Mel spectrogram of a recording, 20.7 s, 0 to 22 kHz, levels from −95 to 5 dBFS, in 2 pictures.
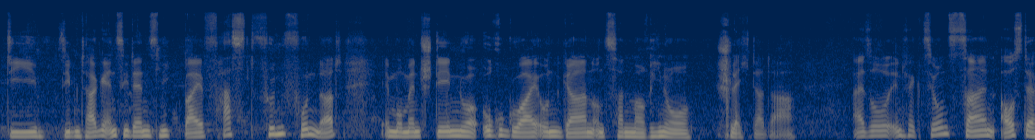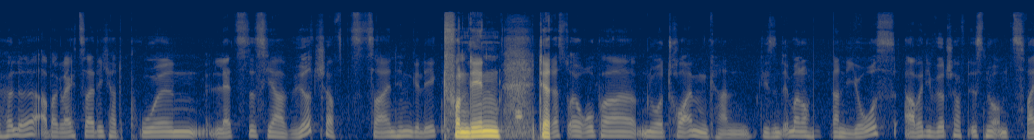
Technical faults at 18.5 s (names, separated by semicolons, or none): sudden gain jump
